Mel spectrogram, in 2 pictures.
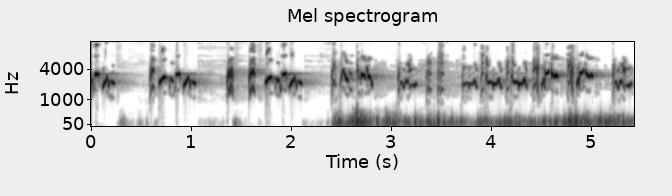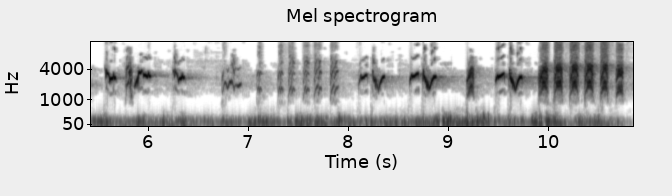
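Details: Sooty-headed bulbul calls used as a lure for wild bulbuls: busy chattering, bubbly warbles and clipped chirps, ending in a harsh buzzy rattle. A steady low rumble runs beneath most of it.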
